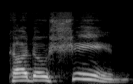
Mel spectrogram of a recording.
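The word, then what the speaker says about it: קדושים: By the way, that I am is pronounced im, not im. Im, kadoshim. Anytime you see an I am, that is an E sound.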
